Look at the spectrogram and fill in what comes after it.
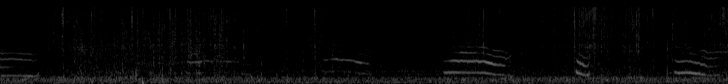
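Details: Two Siamese cats, a male and a female keeping their distance after his sudden cat punch, give a string of short, quiet meows, some rising and others falling.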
